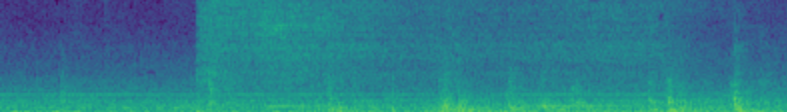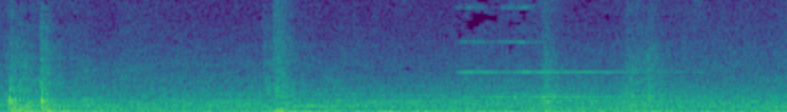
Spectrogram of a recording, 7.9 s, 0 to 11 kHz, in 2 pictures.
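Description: Hankyu 5400-series train standing at the platform with its doors open: a steady hum with a faint whine, a burst of hissing about a second in that lasts over a second, and scattered knocks and clicks.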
